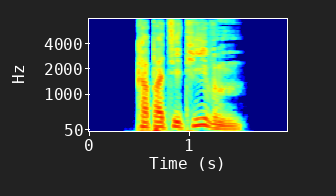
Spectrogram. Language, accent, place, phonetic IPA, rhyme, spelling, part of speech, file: German, Germany, Berlin, [ˌkapat͡siˈtiːvm̩], -iːvm̩, kapazitivem, adjective, De-kapazitivem.ogg
- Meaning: strong dative masculine/neuter singular of kapazitiv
